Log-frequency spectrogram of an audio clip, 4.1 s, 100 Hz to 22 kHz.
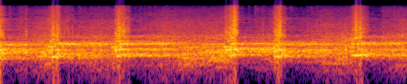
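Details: On December 22, 2018, a group of dogs barks nonstop. Five strong, clipped barks ring out at irregular intervals over a constant wash of yips and barks from others.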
